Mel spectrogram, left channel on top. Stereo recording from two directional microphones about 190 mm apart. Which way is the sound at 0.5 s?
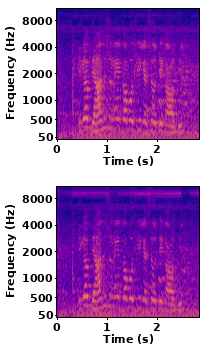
50° left (ahead or behind).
